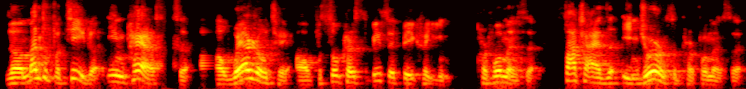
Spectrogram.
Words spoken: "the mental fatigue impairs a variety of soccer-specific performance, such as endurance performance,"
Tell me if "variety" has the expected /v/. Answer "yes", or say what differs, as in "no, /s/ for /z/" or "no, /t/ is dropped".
no, /w/ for /v/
